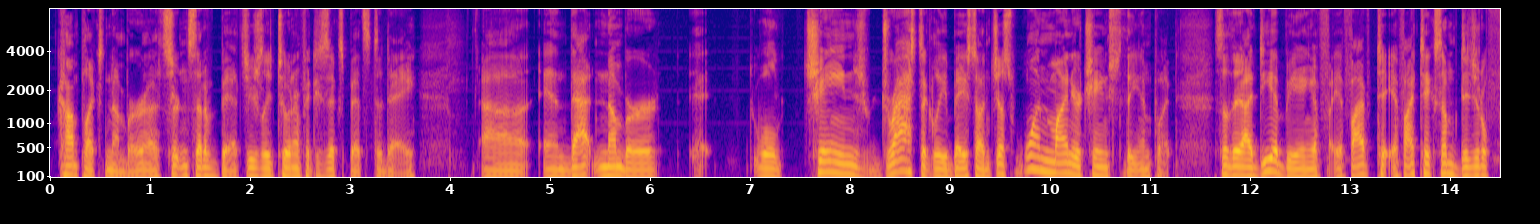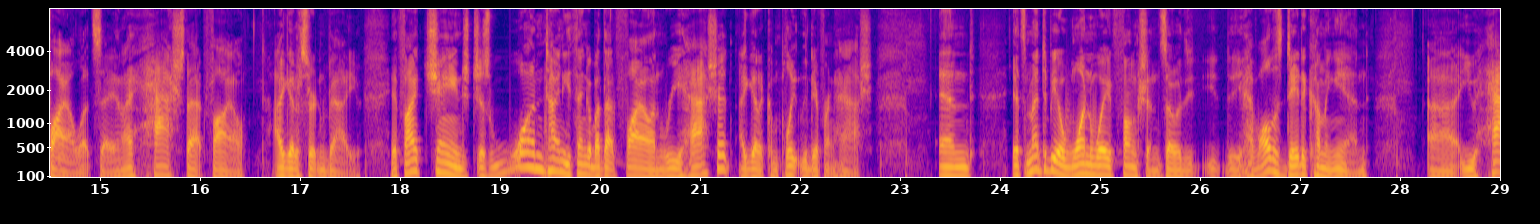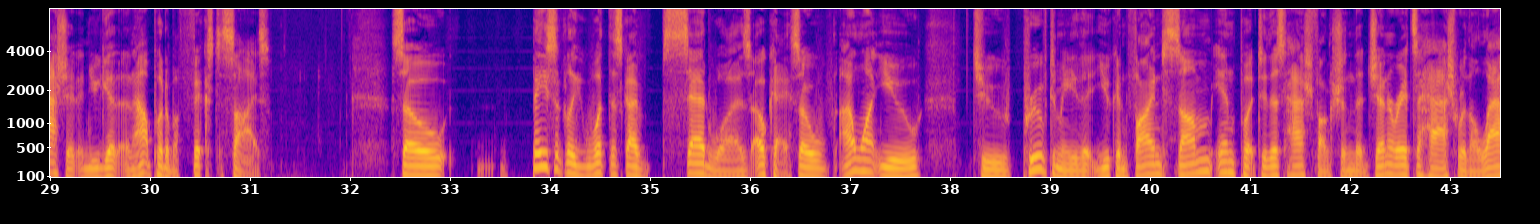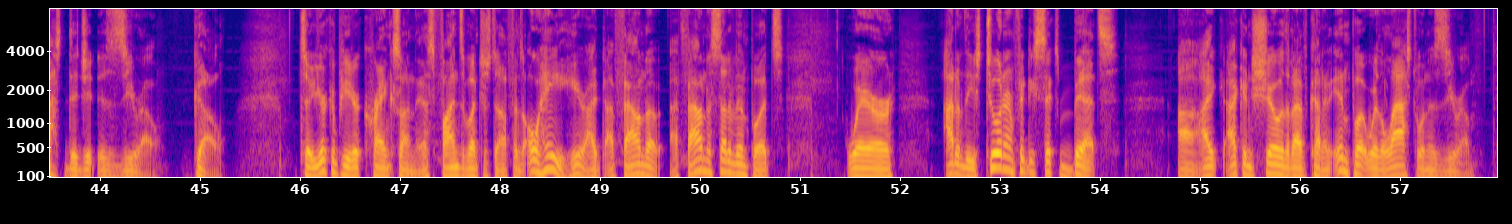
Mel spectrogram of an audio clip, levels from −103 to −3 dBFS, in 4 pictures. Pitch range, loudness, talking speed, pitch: 90-120 Hz, -24 LUFS, 195 wpm, 100 Hz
